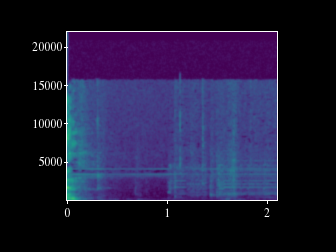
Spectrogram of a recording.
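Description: A D11 Pro thermal label printer feeding out and printing a label, starting about a second in with a faint, steady motor whine.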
